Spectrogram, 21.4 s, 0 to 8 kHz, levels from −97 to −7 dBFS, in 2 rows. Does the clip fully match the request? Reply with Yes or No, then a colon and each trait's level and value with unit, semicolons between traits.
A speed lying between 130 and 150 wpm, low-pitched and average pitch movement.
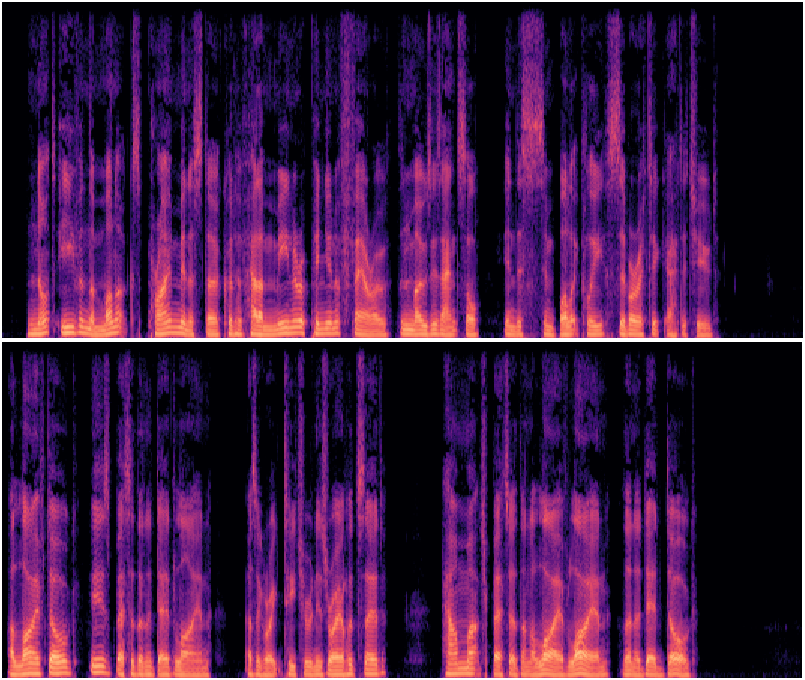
Yes: average, 140 wpm; low, 105 Hz; average, 4.1 semitones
